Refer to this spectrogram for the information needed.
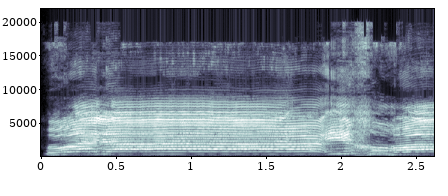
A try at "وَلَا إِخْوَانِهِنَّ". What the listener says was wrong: आगे मद नहीं है, वला के ऊपर मद है। वला इख्वानिहिन्ना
